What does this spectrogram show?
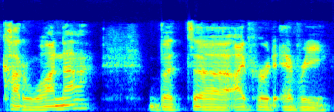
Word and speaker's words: Caruana: how is that pronounced it's a Maltese last name and in Malta it would be pronounced caruana but uh I've heard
